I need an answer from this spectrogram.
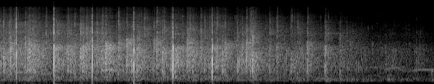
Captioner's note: applause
